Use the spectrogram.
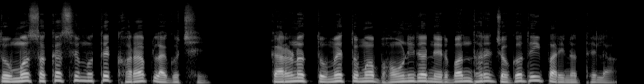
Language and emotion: Odia, sad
